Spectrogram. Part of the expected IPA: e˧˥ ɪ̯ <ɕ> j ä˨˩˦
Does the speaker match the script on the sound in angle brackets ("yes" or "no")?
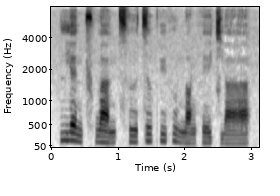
no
